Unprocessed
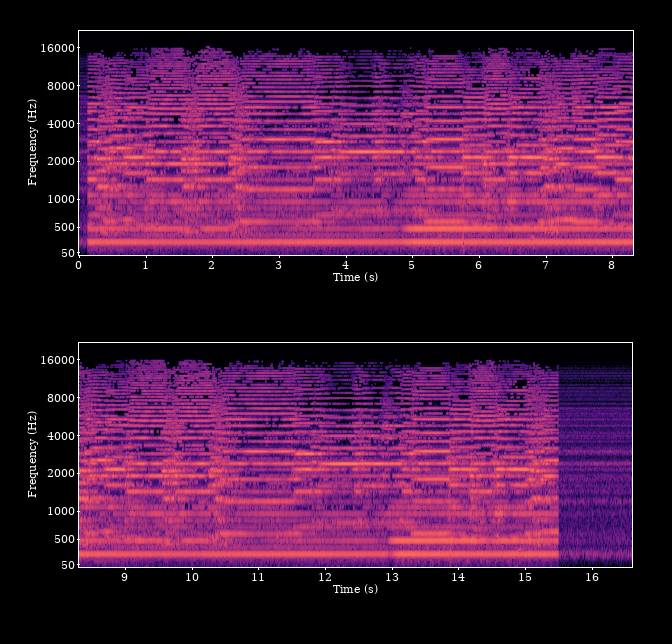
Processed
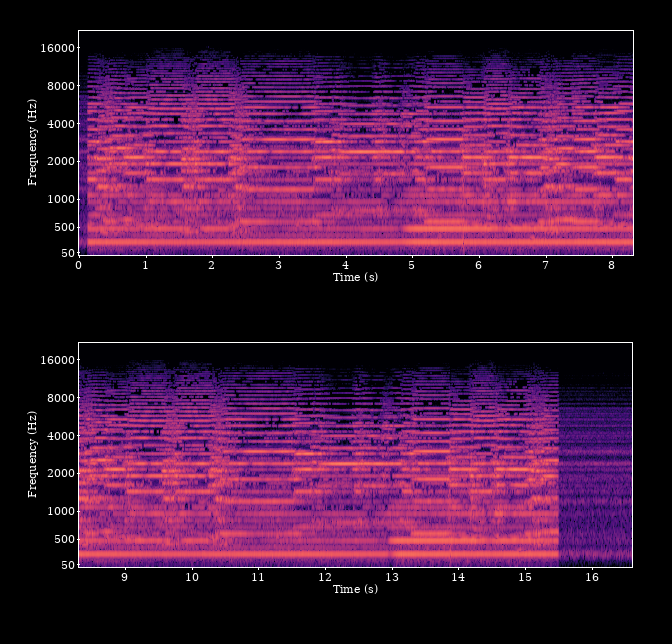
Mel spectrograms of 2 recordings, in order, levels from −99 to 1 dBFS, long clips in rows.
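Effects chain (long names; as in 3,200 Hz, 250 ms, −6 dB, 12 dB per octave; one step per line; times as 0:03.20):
low-pass filter 5,200 Hz 12 dB per octave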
